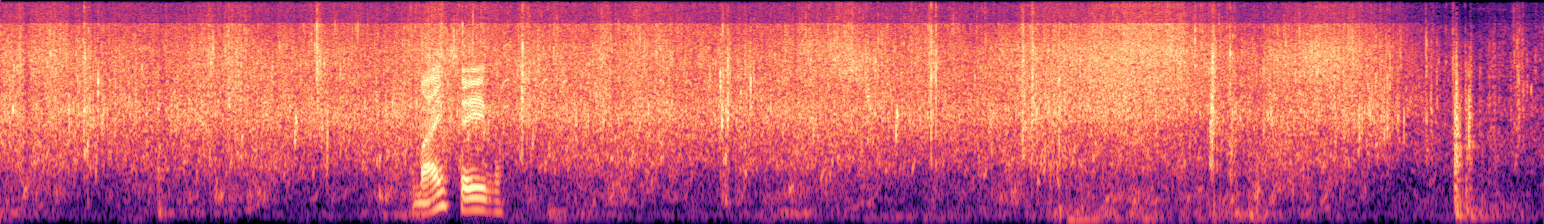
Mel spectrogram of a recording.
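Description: Water splashes and laps against a small rowing boat.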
